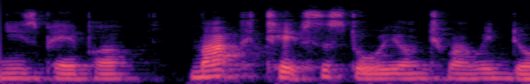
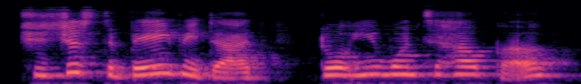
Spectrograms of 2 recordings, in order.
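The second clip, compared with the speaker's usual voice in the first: put-on higher, louder pleading girl; 7 semitones higher, 4 dB louder than usual. A narrator's reading. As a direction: appeal to his heart.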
